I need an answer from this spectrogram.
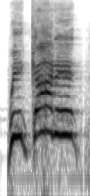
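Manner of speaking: loud, high-pitched yell; Roman's yell. Retold or imitated. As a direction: belt it out like a movie-hero shout. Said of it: "Roman yells".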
